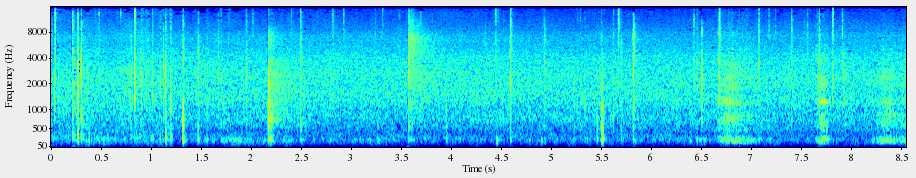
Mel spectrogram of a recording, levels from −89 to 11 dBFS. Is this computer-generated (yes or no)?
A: no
